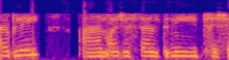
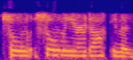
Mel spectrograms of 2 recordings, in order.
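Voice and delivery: plain

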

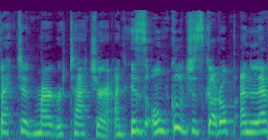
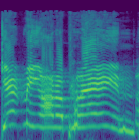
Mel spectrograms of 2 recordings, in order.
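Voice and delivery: very slow, stretched-out, loud furious yell; 8 semitones higher, 6 dB louder than usual. Reading out a story about an uncle leaving a funeral: imitating someone shouting.

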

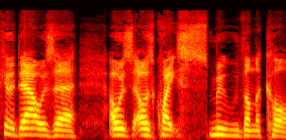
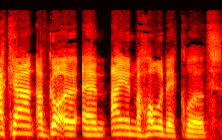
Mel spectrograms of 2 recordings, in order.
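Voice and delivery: normal talking voice

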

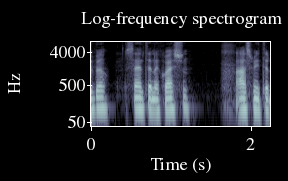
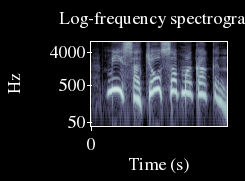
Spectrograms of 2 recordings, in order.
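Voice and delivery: put-on cartoonish alien voice, higher and louder; 5 dB louder than usual. Joking about sounding like him, putting on a Jar Jar Binks voice. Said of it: "sounds like you're putting on a voice".

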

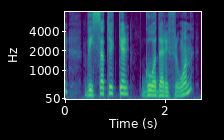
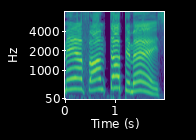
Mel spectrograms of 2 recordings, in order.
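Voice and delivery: shrill, very high, loud, drawn-out screeching scream; 12 semitones higher, 7 dB louder than usual. Retelling a woman screaming in the speaker's ear, imitating a woman screaming. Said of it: "skriker hon så här".

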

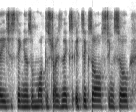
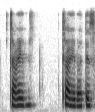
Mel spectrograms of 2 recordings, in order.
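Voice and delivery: emotional, choked-up voice, close to tears; 3 semitones higher than usual. Agreeing with the other speaker about being listened to: emotional, close to tears. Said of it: "Sorry, I'm a bit emotional".

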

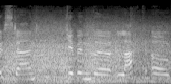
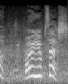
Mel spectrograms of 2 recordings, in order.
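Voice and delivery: high, fast, worried mum voice. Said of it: "she would see it and go".

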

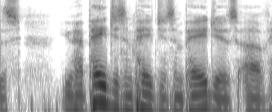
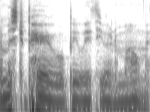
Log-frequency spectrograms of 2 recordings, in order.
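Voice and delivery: put-on businesslike voice, much lower; 4 semitones lower than usual. Recalling a meeting, quoting the man's assistant: imitating a businesslike voice. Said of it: "said in this incredibly businesslike voice".

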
